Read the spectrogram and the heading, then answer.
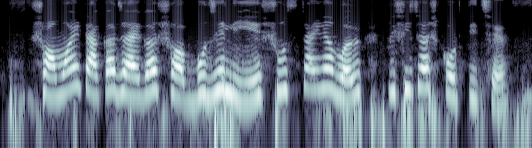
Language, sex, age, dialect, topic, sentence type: Bengali, female, 18-24, Western, agriculture, statement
